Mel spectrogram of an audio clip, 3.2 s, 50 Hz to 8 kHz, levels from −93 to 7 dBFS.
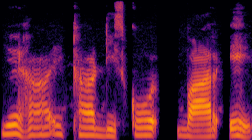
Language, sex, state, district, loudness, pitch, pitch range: Chhattisgarhi, male, Chhattisgarh, Jashpur, -21 LUFS, 155 Hz, 140-160 Hz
